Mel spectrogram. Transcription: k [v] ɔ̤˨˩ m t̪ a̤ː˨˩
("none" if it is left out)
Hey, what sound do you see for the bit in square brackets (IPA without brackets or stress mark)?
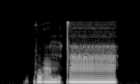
w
